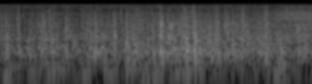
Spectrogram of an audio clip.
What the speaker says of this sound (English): The rain. Sounds like it's hitting a tin roof.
